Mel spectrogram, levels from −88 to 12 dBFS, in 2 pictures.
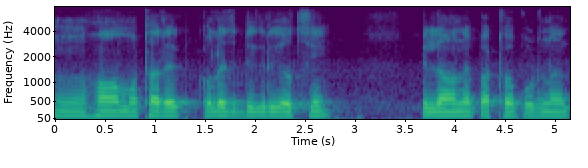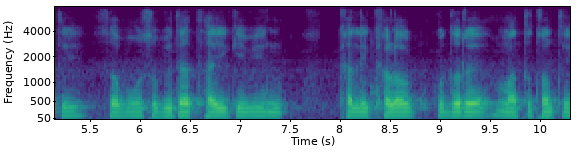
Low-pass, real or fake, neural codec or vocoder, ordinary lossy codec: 7.2 kHz; real; none; Opus, 32 kbps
